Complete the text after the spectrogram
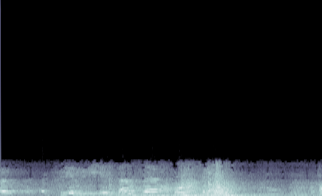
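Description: Subway train doors slide shut with a thud.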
